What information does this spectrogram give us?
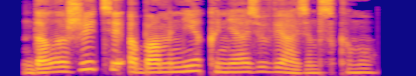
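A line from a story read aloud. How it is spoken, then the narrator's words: Calm reply. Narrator (Russian): спокойно ответил Милош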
